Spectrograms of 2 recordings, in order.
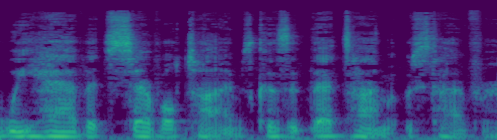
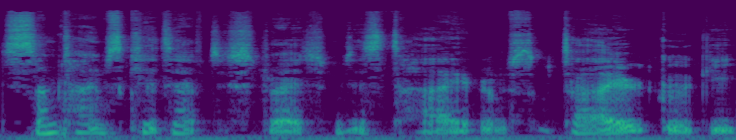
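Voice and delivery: put-on tiny, whiny, creaky little child voice, very high; 10 semitones higher, 4 dB quieter than usual. Describing a child dodging new work by stretching: imitating Elena's little voice. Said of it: "she starts using a little voice".

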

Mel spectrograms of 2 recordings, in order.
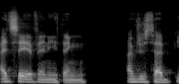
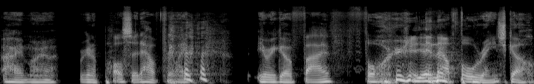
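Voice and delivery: put-on whisper; 9 dB louder than usual. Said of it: "I guess I do do the whisper thing".

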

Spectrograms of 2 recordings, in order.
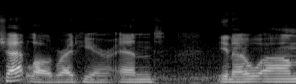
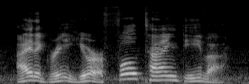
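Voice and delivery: nasal rat voice, much higher pitched; 2 semitones higher than usual. Voicing a man's replies, in a nasally rat voice. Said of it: "he's got this nasally rat voice".

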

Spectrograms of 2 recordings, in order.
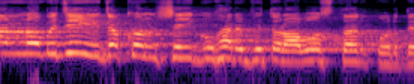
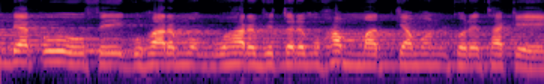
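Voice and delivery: plain

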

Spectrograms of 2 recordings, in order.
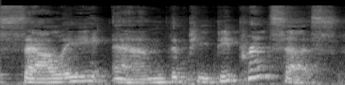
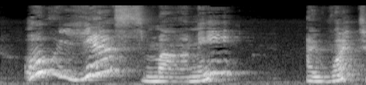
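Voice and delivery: loud, sing-song, joyful, eager, delighted tone; 9 semitones higher, 7 dB louder than usual. At bedtime, the little girl answers her mommy's idea, exclaiming with delight. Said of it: "she exclaimed with delight".

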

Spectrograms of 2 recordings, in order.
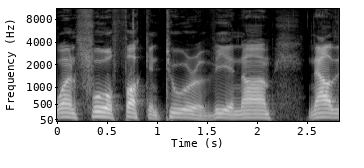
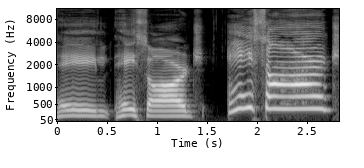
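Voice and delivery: very slow, high, loud, drawn-out and annoying; 6 semitones higher, 6 dB louder than usual. Retelling how the women at work greeted Sarge: imitating an annoying voice. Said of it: "Fucking annoying ass voice".

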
